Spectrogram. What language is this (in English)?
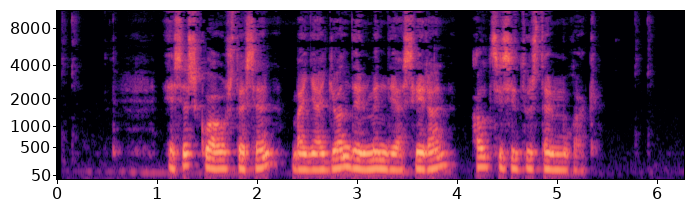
Basque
